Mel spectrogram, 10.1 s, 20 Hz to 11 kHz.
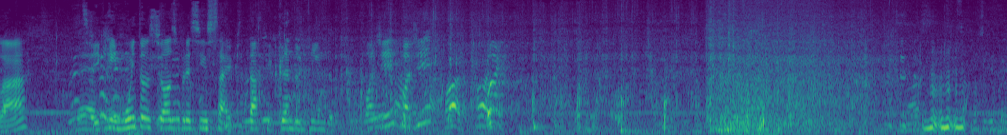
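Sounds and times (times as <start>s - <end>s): water sloshing: 2.0s - 9.2s
big splash into pool: 7.0s - 9.0s.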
